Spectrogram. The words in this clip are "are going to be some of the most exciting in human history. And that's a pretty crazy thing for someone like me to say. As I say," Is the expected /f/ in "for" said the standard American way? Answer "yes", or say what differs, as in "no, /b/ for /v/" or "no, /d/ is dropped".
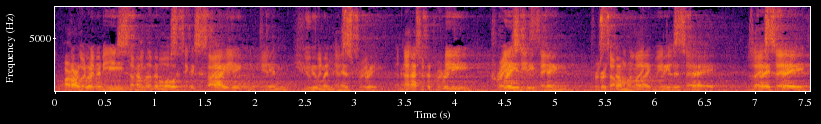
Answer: yes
